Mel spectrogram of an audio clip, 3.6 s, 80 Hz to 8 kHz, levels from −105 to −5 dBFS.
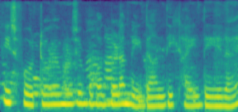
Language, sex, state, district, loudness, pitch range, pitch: Hindi, female, Rajasthan, Jaipur, -14 LUFS, 200-230 Hz, 225 Hz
